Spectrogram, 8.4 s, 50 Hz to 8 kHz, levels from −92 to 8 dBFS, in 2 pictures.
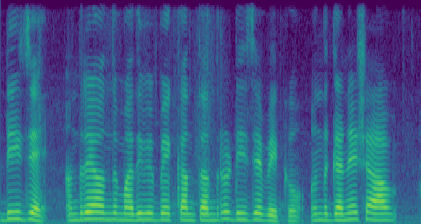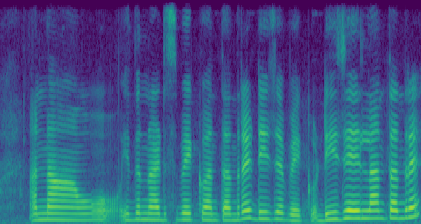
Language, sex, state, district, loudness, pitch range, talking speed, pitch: Kannada, female, Karnataka, Raichur, -16 LUFS, 220-245 Hz, 130 wpm, 225 Hz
